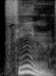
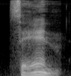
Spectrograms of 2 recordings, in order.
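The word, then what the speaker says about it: seen: Sin, ¿sí S-E-E-N. E e Entonces recuerden, escrito sonaría así. Se, sau, sen. Ok. Pero pronunciado de manera correcta, de manera gomelita. Si, so, sin. Sí, so, sin.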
